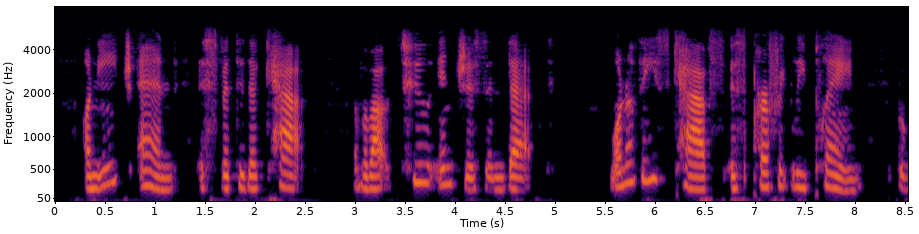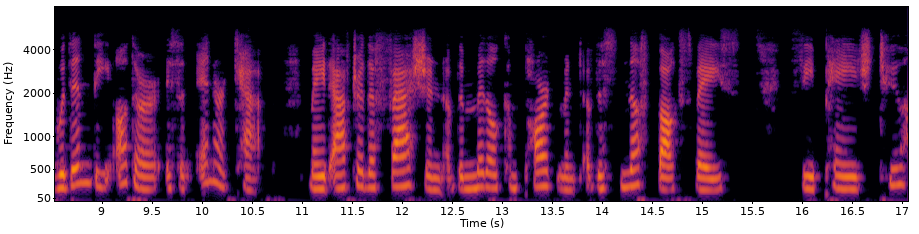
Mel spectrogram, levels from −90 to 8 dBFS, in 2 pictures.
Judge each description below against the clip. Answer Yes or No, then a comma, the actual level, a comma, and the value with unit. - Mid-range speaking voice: No, high, 205 Hz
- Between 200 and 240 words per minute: No, average, 160 wpm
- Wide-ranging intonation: No, average, 3.7 semitones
